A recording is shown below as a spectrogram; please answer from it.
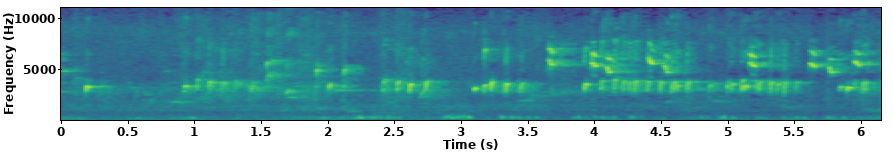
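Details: European goldfinch song of bright, quick chirps and twittered phrases, with soft low tapping or fluttering sounds audible beneath the singing.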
